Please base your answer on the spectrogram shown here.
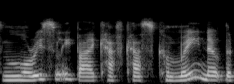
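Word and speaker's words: Cymru: Um for more than a decade we've been using admin data um initially produced by CFAS and more recently by CFAS Camry. note the pronunciation and um if you look at this list of questions you can see the scope of our work.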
